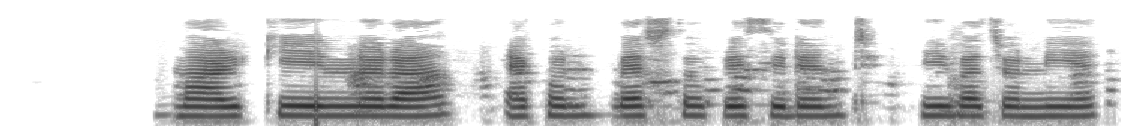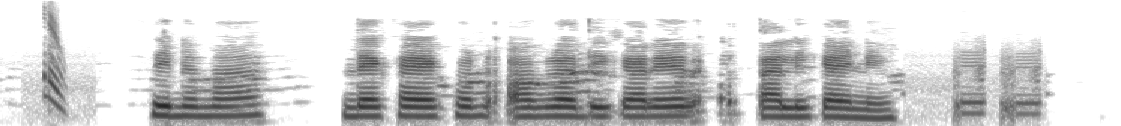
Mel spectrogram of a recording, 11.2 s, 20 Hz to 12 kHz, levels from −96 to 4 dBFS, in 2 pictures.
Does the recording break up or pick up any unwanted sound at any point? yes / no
yes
